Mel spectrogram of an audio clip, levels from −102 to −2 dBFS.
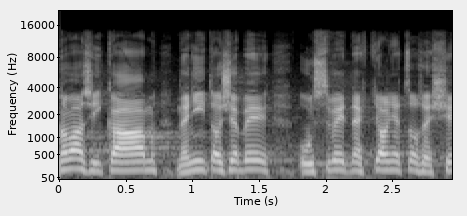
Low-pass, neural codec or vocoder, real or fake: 14.4 kHz; none; real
